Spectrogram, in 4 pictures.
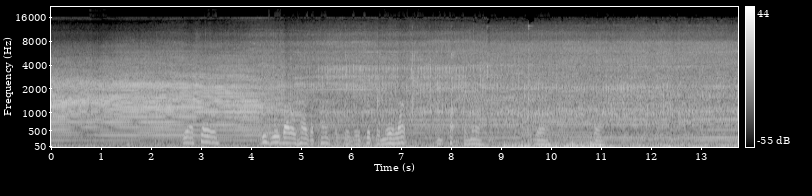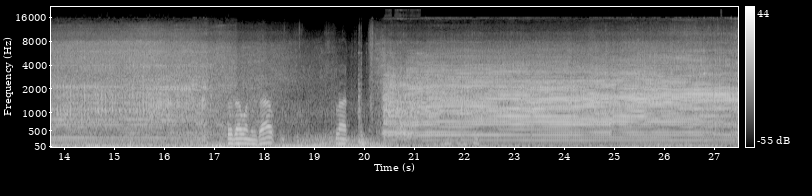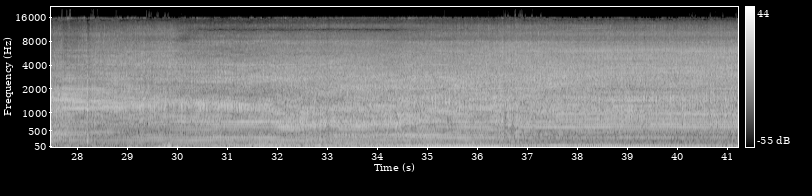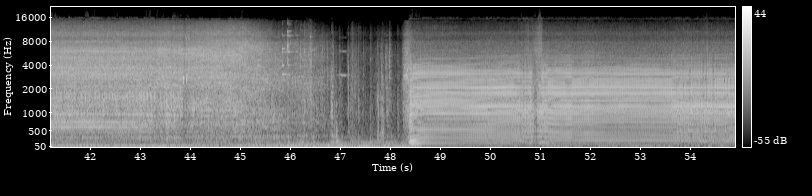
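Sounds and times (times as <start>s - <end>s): machine motor running: 0.0s - 17.4s, 20.3s - 46.8s.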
